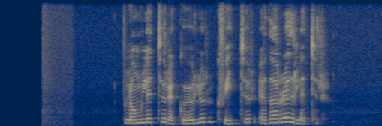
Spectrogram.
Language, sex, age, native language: Icelandic, female, 40-49, Icelandic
